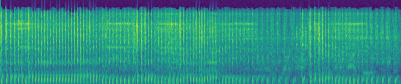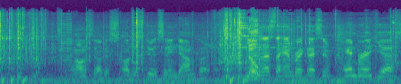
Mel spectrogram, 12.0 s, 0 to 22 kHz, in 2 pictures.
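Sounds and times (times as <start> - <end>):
small engine running: 0.0 - 6.9.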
